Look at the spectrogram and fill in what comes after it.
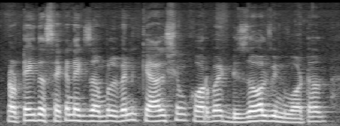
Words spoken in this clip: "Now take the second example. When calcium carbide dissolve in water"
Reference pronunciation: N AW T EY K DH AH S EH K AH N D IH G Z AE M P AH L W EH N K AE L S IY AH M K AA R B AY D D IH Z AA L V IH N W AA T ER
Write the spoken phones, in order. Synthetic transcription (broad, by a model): N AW T EY K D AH S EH K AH N D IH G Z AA M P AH L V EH N K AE L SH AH M K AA R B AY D D IH Z AA L V IH N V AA T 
